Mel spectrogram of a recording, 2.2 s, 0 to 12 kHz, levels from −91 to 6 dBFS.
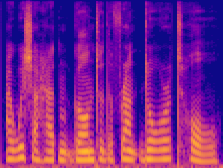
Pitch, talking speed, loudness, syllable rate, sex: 175 Hz, 295 wpm, -16 LUFS, 5.2 syllables/s, female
